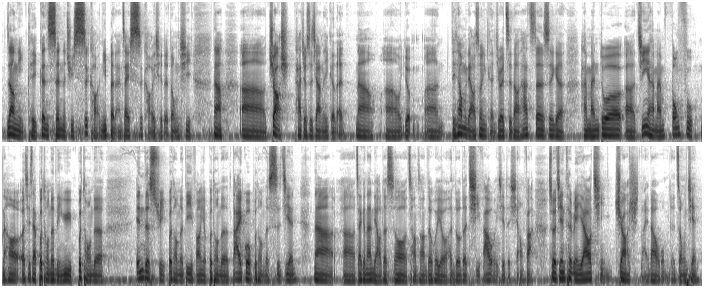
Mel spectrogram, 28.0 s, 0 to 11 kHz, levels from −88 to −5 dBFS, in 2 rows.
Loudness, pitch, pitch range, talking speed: -22 LUFS, 95 Hz, 90-105 Hz, 330 characters per minute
